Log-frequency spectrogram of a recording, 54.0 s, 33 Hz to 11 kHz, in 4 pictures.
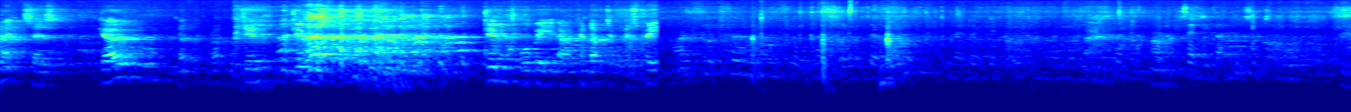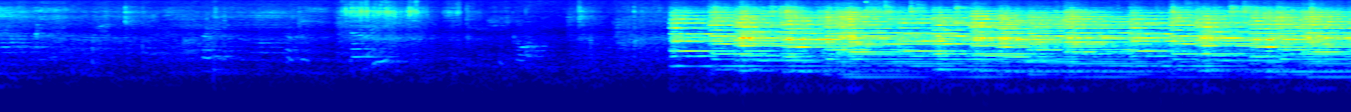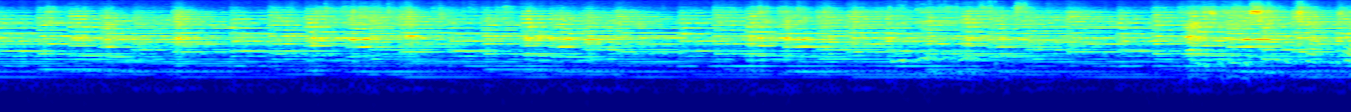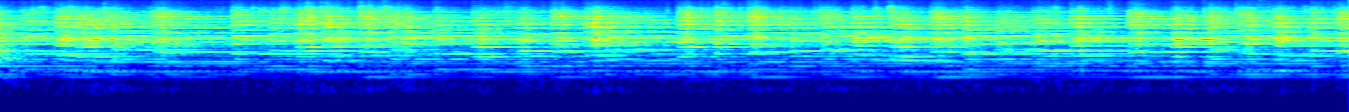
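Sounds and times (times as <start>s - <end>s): church bells change ringing: 2.7s - 6.6s, 20.2s - 54.0s.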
